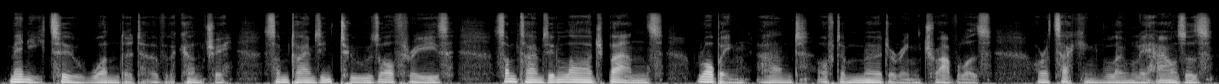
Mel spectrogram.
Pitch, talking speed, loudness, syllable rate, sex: 95 Hz, 120 wpm, -19 LUFS, 4.5 syllables/s, male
